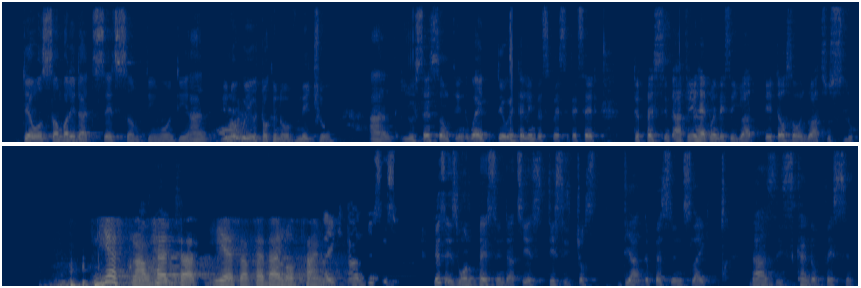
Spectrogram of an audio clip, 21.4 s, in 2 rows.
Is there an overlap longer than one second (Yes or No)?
No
